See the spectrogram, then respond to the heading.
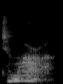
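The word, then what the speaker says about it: TIMARA: He founded and chaired the Technology and Music and Related Arts Department in the Conservatory of Music at Oberlin College, pronounced Tamara.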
